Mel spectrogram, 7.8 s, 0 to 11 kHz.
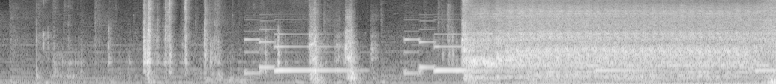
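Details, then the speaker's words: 2011 Ford Powerstroke diesel with an entirely new rebuilt engine, after repairing a harness fault that dropped the 5V sensor reference: after chimes and clicks it catches and settles into a steady, even run with no misses. Normal running. "shot that's more like it alright so you guys heard the truck sounds good seems to drive well"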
